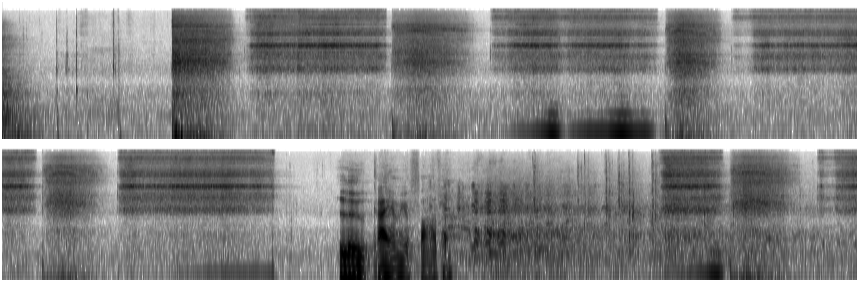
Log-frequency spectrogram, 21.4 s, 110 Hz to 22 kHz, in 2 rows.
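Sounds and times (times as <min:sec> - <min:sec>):
loud heavy breathing through a diving regulator: 0:02.2 - 0:14.1, 0:18.9 - 0:21.3
speech: 0:15.0 - 0:16.6
laughter: 0:16.1 - 0:19.0, 0:20.4 - 0:20.9.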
